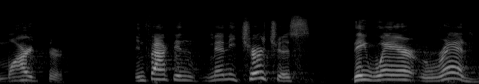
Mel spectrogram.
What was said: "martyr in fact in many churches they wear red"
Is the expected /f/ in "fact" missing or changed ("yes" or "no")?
no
